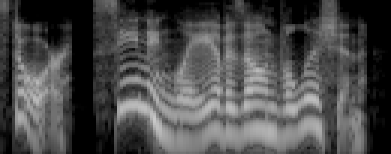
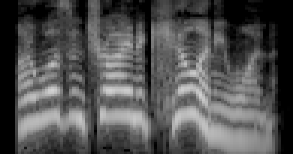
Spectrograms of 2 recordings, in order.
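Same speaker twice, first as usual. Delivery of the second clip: protesting; 7 semitones higher than usual. A narrator's reading. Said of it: "Buckley protested".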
